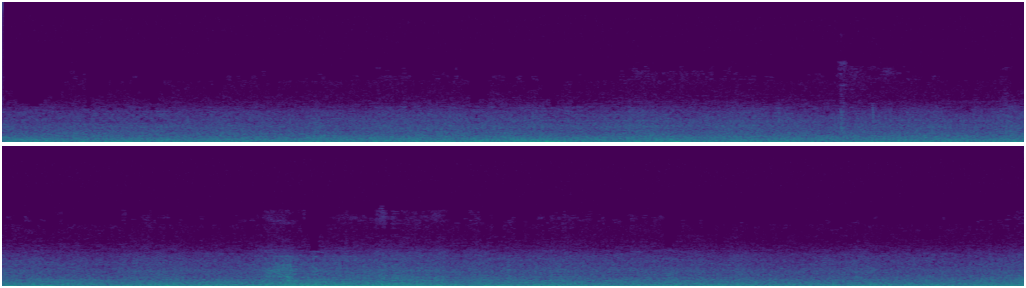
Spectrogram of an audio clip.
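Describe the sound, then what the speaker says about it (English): Steady, heavy wind buffeting the microphone, a constant low roar with rushing gusts and no voices. "But it has been very windy."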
